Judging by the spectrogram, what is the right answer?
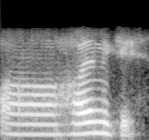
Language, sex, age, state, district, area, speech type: Assamese, female, 60+, Assam, Dhemaji, rural, conversation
